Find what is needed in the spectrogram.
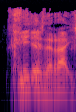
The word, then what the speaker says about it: Gilles de Rais: Es que claro, los franceses ya sabes que escriben las palabras y luego las pronuncian. – Sí, porque en verdad es Gilles de Rais. – Gilles de Rais, claro.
